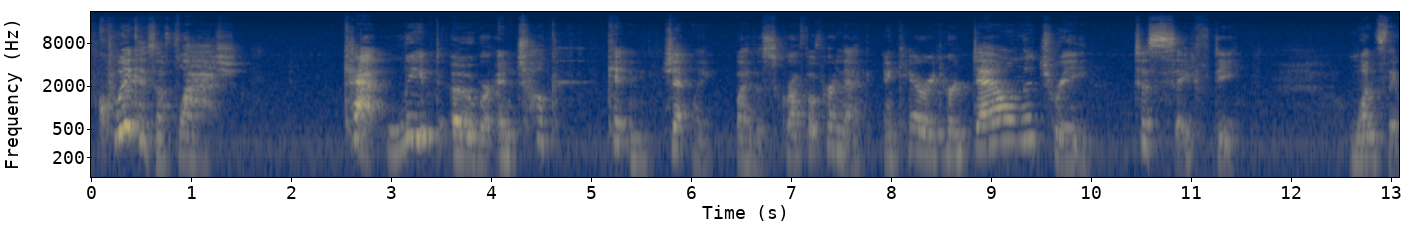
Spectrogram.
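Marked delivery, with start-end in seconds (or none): none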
